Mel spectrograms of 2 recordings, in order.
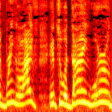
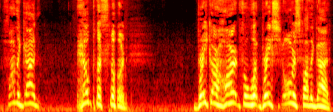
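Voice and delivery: prayer. Acted. Preacher praying for his listeners, earnest prayer.

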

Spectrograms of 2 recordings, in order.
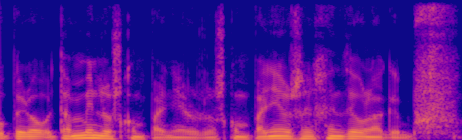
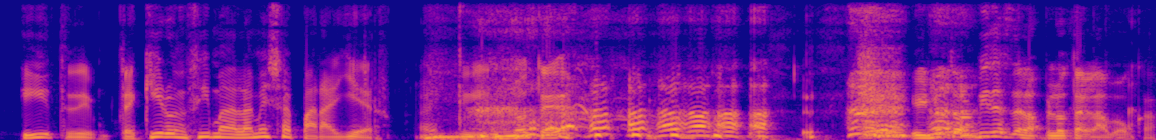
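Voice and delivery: laughing mock seduction; 6 semitones higher than usual. Boss erotic role-play parody.

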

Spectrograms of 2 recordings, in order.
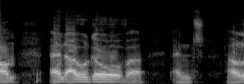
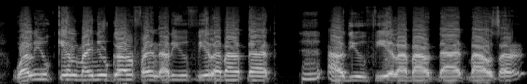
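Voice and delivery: high-pitched, aggrieved confrontation; accusing; 9 semitones higher, 3 dB louder than usual. Acted. Bereaved boyfriend confronts his girlfriend's killer, accusing. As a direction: throw the blame in a high, strained voice.

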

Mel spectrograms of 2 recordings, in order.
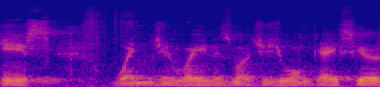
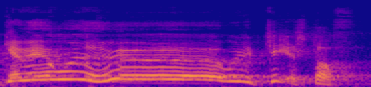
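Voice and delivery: much higher, louder, slow menacing caricature of a bailiff; mock bailiff; 5 dB louder, slower than usual. Imitating a bailiff bullying his wife at the door, higher, louder and slow. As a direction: ham up a shrill, dragged-out bailiff demand.

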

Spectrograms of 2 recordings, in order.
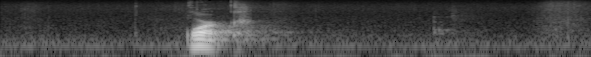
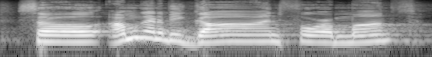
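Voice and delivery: higher, louder student voice with laughter; mock whiny student; 6 semitones higher, 5 dB louder than usual. Professor imitates students asking to miss class, mock whiny. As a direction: play a student angling to skip class, half laughing.

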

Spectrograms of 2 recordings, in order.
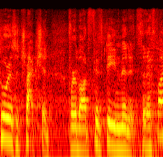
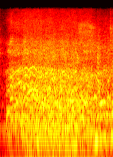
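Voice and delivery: laughing; 6 semitones higher, 7 dB louder than usual. Real, not acted. Laughing while telling the story.

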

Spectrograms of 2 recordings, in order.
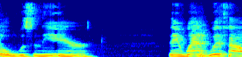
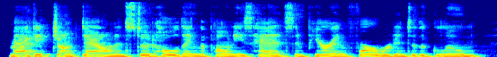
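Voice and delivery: plain reading voice

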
